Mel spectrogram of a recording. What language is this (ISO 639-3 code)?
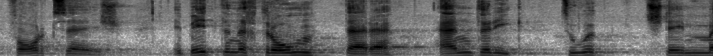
gsw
